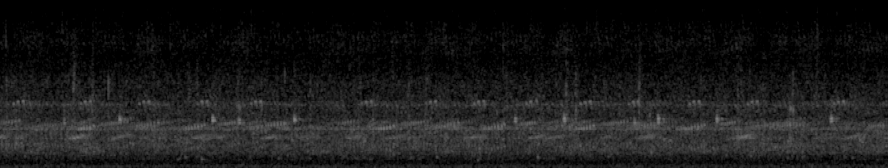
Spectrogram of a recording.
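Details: Chorus of many frogs at a lake, steady and overlapping, made of shrill rattling croaks. Short clear clicks stand out at irregular moments, about once a second, over a continuous high buzz.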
